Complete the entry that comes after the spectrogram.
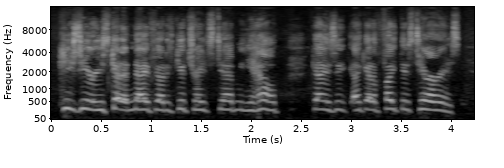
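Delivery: high, loud call for help; urgent radio call. Retold or imitated. A cop radios his team for backup, urgent and loud. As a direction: shout for backup mid-fight. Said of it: "I went in there and I said".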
